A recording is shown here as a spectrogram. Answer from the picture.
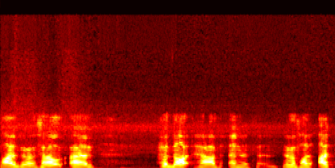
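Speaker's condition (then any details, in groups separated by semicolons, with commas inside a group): Tongue cancer surgery; most of tongue removed, radiation to half of neck; nine years since diagnosis, remission, neck tightness, jaw locking; altered speech, cannot raise voice, worse when tired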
